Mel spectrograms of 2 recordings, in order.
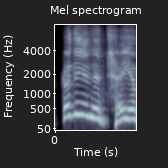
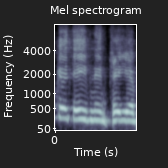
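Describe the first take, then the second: First: It is said in an Irish accent. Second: It is said without an Irish accent.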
